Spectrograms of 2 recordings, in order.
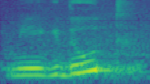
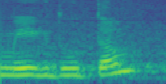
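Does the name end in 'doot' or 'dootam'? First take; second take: doot; dootam. First: The name ends on the syllable 'doot'. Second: The name ends with an added 'am' syllable.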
